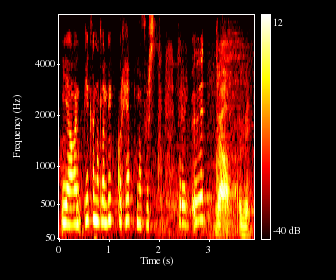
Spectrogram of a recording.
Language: Icelandic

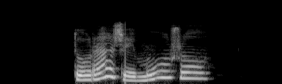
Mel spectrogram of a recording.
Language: Mari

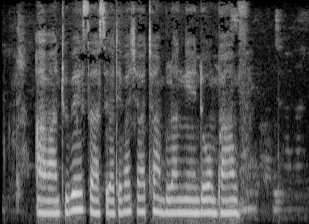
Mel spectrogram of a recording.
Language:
Ganda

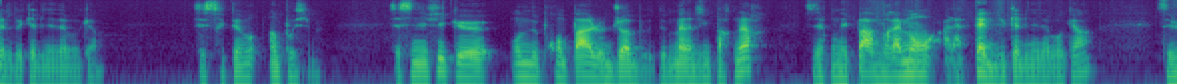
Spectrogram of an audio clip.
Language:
French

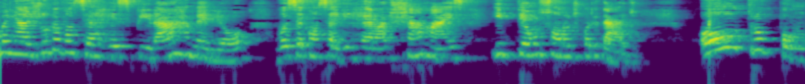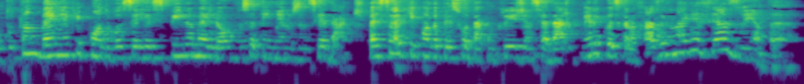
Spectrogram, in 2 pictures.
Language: Portuguese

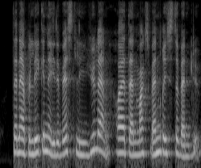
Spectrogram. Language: Danish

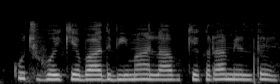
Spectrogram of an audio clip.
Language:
Maithili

